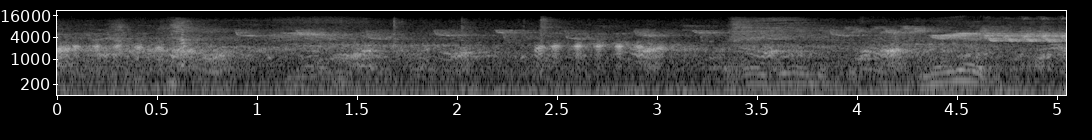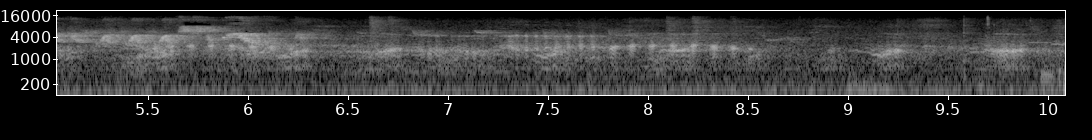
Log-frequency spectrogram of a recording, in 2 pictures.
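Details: Frog concert recorded on 15 June 2020 alongside chaffinch song: a faint, dense chorus of rapid pulsed trills overlapping continuously, with higher bird notes above and a brief human voice.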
